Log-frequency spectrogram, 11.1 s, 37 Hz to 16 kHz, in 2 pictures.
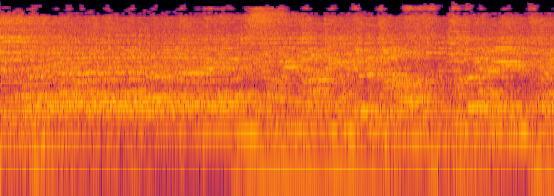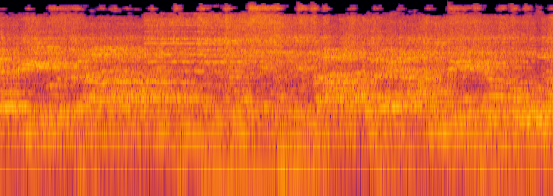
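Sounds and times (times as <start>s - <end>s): group of men singing: 0.0s - 11.0s.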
